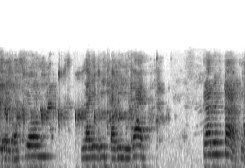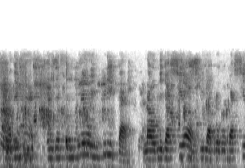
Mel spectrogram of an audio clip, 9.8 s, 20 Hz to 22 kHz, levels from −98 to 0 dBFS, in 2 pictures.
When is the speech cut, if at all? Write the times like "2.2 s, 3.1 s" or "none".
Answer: 4.2 s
